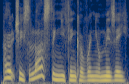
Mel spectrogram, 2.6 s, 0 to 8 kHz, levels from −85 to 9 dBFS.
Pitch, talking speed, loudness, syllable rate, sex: 165 Hz, 230 wpm, -15 LUFS, 5.3 syllables/s, male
